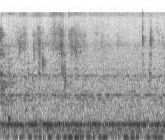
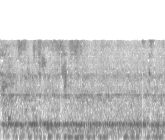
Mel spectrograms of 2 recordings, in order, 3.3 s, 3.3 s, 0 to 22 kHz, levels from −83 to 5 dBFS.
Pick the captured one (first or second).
first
